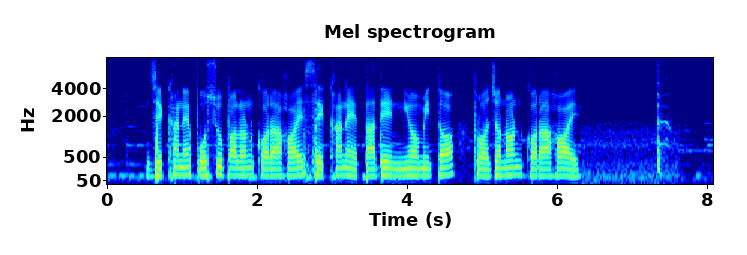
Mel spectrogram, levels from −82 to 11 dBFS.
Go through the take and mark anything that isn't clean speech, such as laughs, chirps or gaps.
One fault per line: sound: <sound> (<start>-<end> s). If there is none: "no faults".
sound: cough (7.3-7.5 s)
